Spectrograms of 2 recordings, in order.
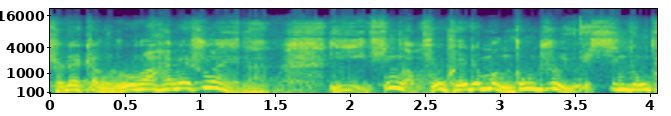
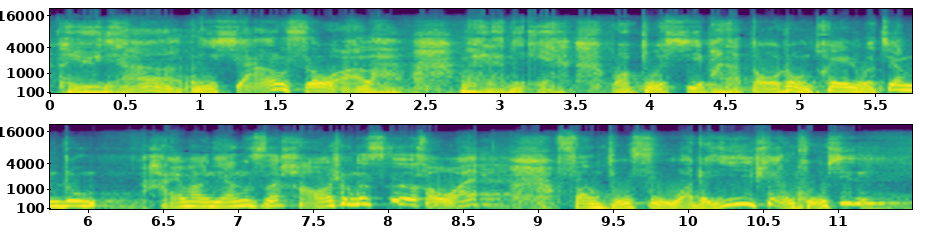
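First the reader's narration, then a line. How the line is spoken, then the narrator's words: Murmuring. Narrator (Chinese): 蒲奎嘴里喃喃地说道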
